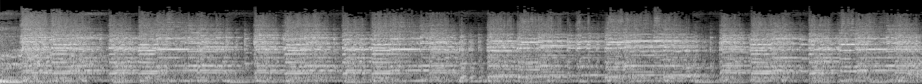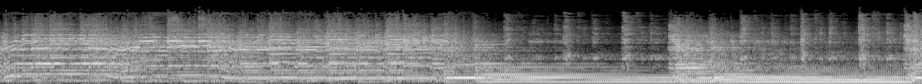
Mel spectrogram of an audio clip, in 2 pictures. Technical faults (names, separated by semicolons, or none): hard clipping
